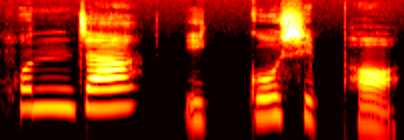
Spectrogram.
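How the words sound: The voice falls at the end as a statement. The speaker states they want to be alone. "a casual statement meaning I want to be alone"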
